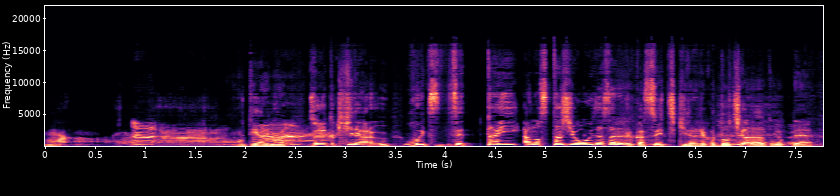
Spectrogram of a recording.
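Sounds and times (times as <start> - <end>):
person growling in imitation of a tiger: 0.0 - 3.0
speech: 0.0 - 7.7
laughter: 5.7 - 7.7.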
